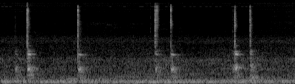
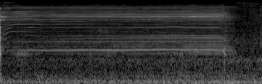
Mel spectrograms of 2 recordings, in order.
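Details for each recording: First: Honda Odyssey sliding door closer motor, bench-tested on 12 volts while on its mechanism: six sharp uneven clicking clunks, the same as when the door fails to latch. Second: Honda Odyssey sliding door closer motor, removed from the latch mechanism and powered with 12 V: it buzzes steadily for about two seconds each way and runs fine, so the jammed mechanism, not the motor, is the fault.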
